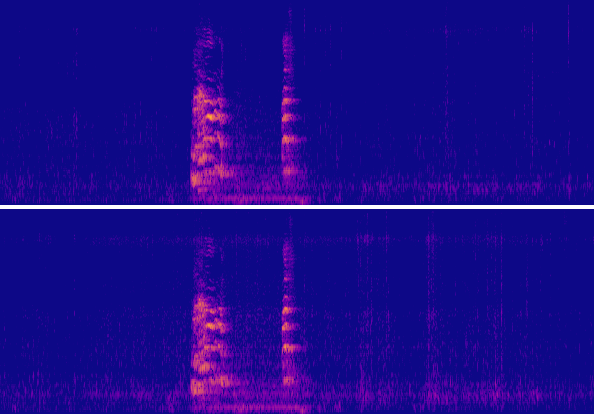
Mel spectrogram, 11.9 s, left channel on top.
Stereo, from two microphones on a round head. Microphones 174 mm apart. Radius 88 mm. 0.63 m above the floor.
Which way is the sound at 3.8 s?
50° left (ahead or behind).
